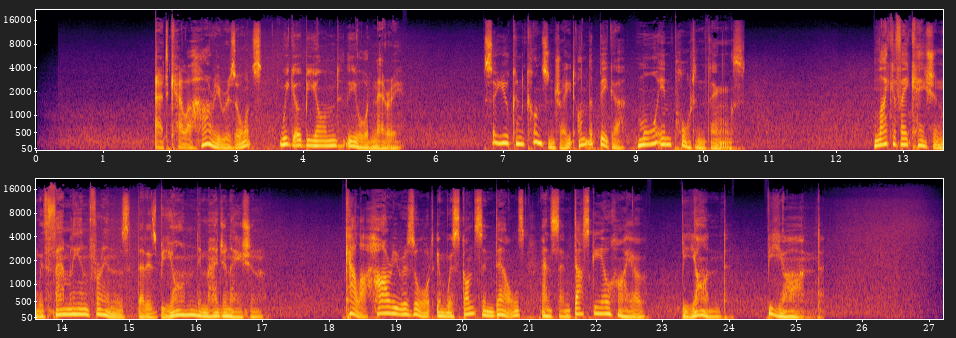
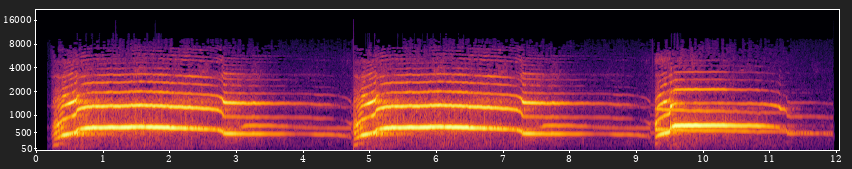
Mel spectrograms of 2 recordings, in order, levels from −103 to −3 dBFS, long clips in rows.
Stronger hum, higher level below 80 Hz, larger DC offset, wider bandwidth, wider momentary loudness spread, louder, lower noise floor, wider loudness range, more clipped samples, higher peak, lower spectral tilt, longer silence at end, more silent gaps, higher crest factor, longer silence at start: neither; first, -28 dBFS vs -70 dBFS; neither; first, 18.5 kHz vs 6 kHz; second, 8 LU vs 15 LU; second, -17 LUFS vs -9 LUFS; first, -49 dBFS vs -40 dBFS; about the same, 5 LU vs 5 LU; neither; about the same, 0 dBFS vs 0 dBFS; first, -4.5 dB/octave vs -3 dB/octave; about the same, 0.7 s vs 0.7 s; neither; first, 18 dB vs 10 dB; first, 1.8 s vs 0.25 s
